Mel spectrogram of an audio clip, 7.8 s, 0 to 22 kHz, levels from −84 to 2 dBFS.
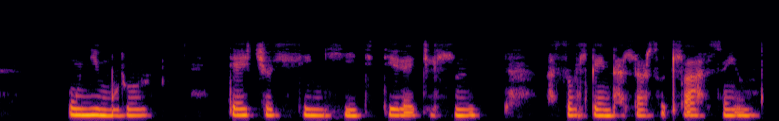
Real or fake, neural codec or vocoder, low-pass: real; none; 5.4 kHz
